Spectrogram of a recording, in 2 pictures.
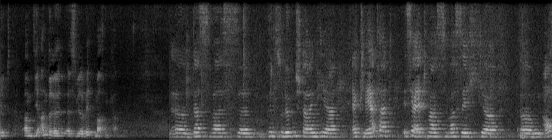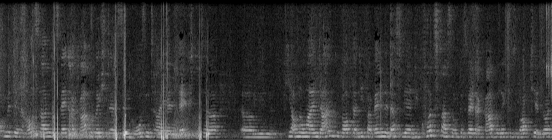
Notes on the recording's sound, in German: Es war relativ wenig Publikum in dem hannoverschen Freizeitheim, aber alle Parteien waren der Einladung gefolgt.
